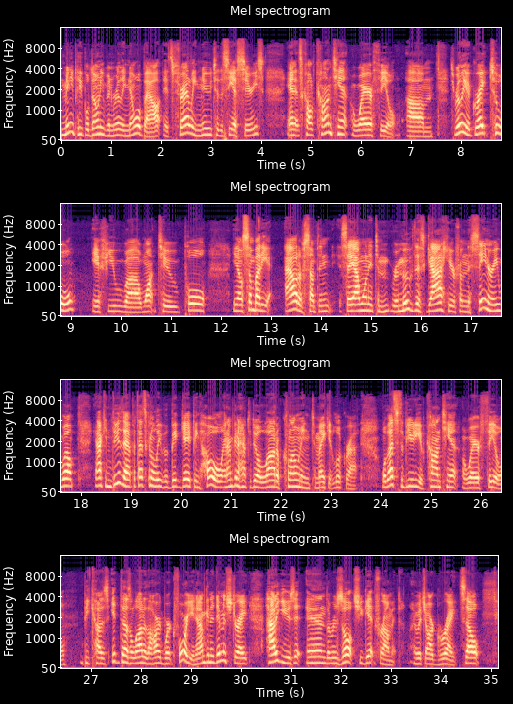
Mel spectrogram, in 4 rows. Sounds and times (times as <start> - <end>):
Speech: 0.0 - 34.8.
